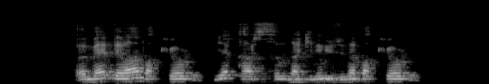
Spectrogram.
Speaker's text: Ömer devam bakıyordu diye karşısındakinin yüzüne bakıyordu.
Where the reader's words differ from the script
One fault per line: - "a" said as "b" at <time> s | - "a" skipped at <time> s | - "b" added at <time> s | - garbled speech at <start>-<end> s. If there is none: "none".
none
